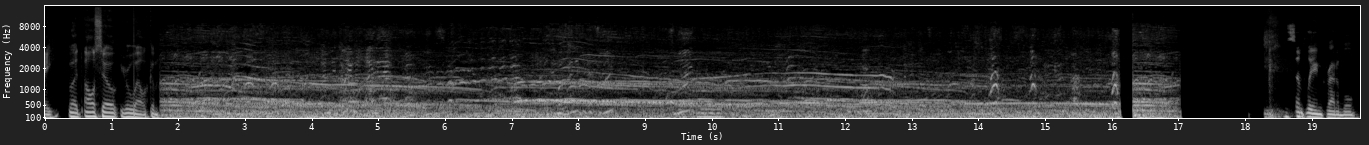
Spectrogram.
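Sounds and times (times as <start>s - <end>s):
speech: 0.0s - 3.0s, 18.8s - 19.7s
crowd of people in dog masks howling like dogs at a railroad station: 1.8s - 17.1s.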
